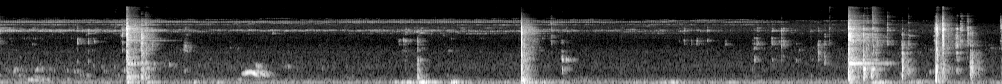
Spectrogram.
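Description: Insects trilling in a steady high-pitched drone, with a few scattered clicks and a cluster of sharp knocks near the end from a kick scooter on the skate park's concrete.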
